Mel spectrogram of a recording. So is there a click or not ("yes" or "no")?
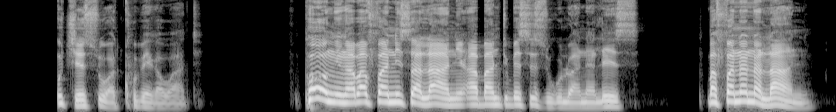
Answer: yes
